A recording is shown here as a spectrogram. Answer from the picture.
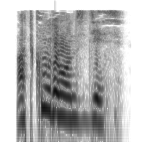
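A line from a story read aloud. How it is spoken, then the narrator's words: Menacing question. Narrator (Russian): грозно спросил Мартин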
